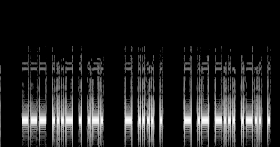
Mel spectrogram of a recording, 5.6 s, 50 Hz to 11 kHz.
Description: Morse code, heard as a keyed tone, about 27 wpm, 650 Hz. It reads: OVER THE TABLE
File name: Book Two / 01-Chapter 1 - 27 WPM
